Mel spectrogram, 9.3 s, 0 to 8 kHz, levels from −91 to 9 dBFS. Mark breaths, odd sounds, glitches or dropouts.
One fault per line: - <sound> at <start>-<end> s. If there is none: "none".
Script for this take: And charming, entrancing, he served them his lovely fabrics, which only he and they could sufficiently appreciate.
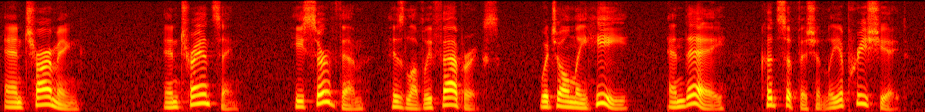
none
